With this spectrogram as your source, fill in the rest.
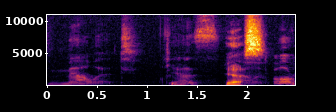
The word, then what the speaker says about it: Mallett: for mispronouncing your name I called you Mel let and it's Mallett yes yes all right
